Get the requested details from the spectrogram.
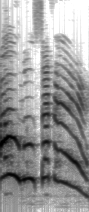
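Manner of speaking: very high, loud, slow squeaky voice. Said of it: "Oblivion sounds like / squeaky, high-pitched voice".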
